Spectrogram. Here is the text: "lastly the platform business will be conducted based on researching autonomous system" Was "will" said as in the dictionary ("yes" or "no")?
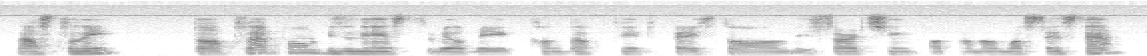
yes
